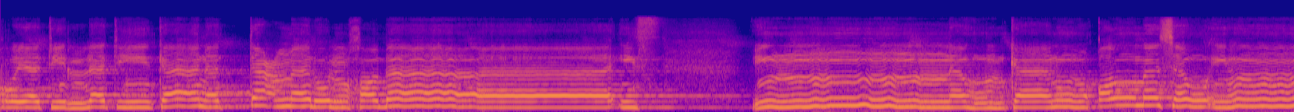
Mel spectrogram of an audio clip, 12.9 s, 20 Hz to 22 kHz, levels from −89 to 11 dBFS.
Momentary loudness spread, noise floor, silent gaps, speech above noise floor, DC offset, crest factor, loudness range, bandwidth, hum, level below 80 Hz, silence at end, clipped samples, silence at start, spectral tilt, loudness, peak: 5 LU; -40 dBFS; none; 21 dB; under 0.1%; 8 dB; 2 LU; 12 kHz; none; -54 dBFS; 0 s; under 0.1%; 0 s; -6 dB/octave; -20 LUFS; -12 dBFS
